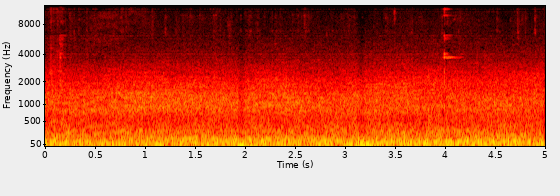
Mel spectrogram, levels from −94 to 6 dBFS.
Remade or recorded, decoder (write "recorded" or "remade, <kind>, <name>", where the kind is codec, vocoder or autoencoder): remade, vocoder, Vocos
